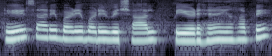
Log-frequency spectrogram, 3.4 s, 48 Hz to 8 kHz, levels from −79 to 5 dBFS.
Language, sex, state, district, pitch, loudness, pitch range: Hindi, female, Jharkhand, Deoghar, 220 Hz, -13 LUFS, 215-240 Hz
